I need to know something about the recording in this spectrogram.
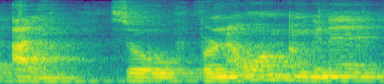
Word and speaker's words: a11y: And so since the 11 resembles so much else, we pronounce it like Ali.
